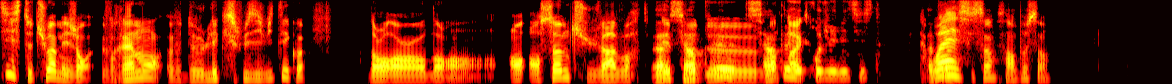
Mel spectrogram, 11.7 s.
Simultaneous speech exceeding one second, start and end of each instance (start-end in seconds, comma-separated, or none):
6.5-8.4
